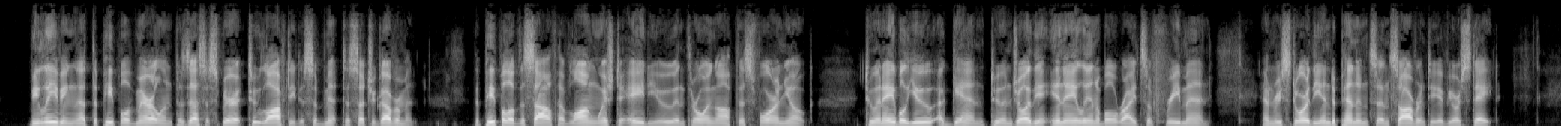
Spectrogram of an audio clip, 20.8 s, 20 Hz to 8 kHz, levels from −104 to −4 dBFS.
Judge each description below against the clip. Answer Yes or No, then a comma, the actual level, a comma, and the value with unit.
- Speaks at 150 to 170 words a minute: Yes, average, 155 wpm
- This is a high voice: No, low, 125 Hz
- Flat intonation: No, average, 3.1 semitones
